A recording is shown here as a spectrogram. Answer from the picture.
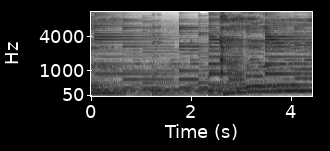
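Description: Slow ballad music: a Fender Telecaster electric guitar, capoed, playing sustained chords over bass and keyboard. The tail of a held sung note fades in the first moment, and a note slides upward about two-thirds of the way through.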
